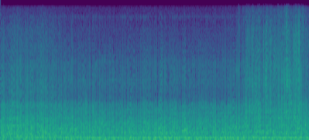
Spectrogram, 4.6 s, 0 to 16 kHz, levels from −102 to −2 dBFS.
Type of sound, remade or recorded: remade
